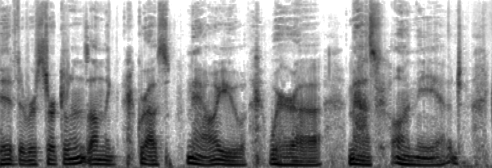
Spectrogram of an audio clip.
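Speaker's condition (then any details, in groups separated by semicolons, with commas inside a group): Spasmodic dysphonia; abductor form, deep brain stimulation implant; deep brain stimulation off; wispy voice, hard to understand with stimulation off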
